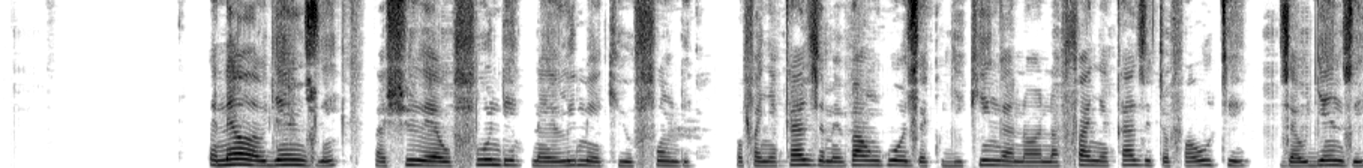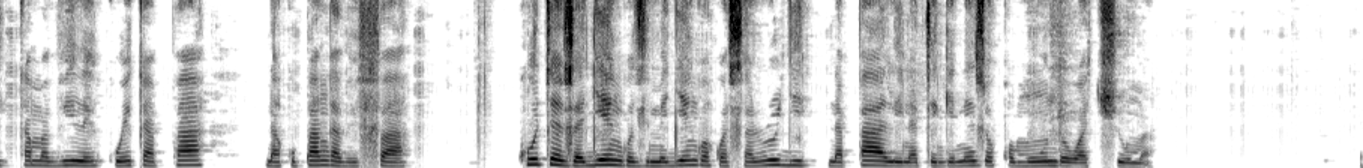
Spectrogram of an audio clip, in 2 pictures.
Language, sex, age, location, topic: Swahili, female, 18-24, Dar es Salaam, education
